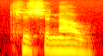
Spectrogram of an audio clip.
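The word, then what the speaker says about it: Chișinău: 이 앞에다 액센트를 두고 이 첫 음절에 키시아누라고 읽네요. 키시아누가 수도다 이거죠. 몰도바의 수도가 키시나우.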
